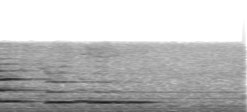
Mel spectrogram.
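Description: A woman singing to herself with no other voice: a held note that ends just after the start, then a slightly lower note held for about a second before it stops.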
